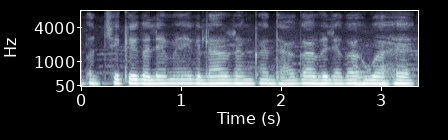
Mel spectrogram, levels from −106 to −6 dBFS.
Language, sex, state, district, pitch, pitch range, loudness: Hindi, male, Jharkhand, Deoghar, 140 Hz, 135-140 Hz, -14 LUFS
